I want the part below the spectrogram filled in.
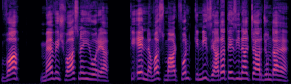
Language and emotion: Punjabi, surprised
